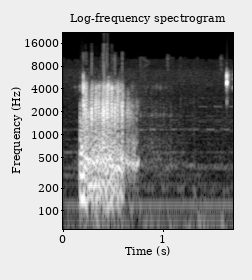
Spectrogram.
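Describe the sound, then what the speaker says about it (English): A single loud, low bubbling burst in the ocean of Terraria on Xbox lasts about half a second, then fades to quiet game ambience with a couple of faint clicks. "Why is it bubbling?"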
